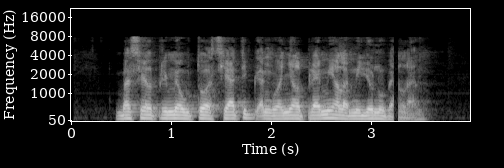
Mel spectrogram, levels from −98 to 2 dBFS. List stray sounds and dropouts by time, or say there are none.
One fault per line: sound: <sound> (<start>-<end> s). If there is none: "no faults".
sound: dropout (3.2-3.3 s)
